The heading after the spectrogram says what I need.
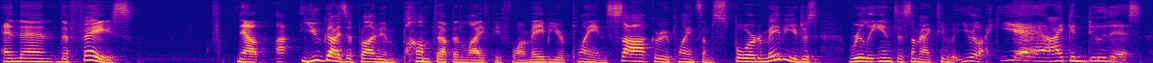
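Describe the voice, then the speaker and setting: A man with a somewhat high-pitched voice works as a teacher reading aloud. His storytelling is animated and dramatic, mixed with informal, colloquial explanations for his students. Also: moderate pace. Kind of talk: dramatic read-aloud with casual explanatory asides.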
